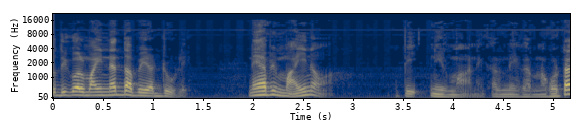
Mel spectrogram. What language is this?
Hindi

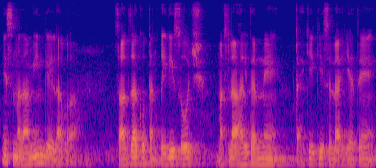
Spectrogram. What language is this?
Urdu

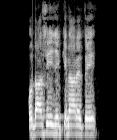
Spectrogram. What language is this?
Sindhi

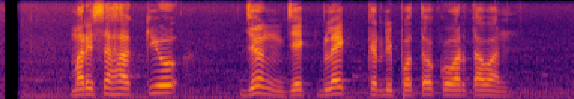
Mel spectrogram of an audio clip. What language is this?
Sundanese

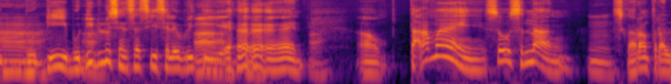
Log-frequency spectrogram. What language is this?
Malay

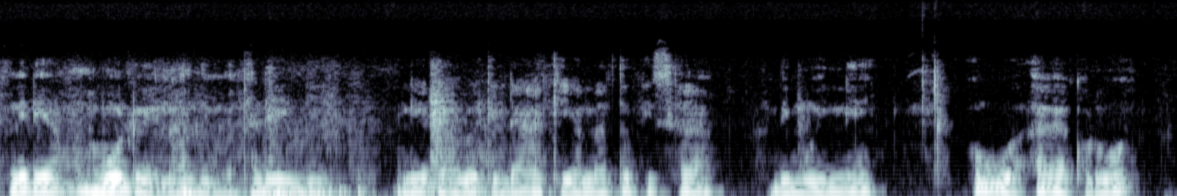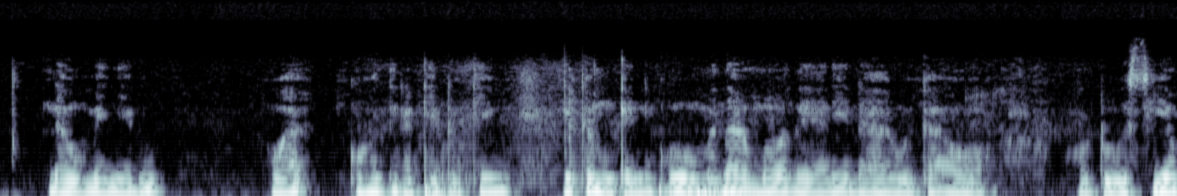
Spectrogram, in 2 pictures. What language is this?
Kikuyu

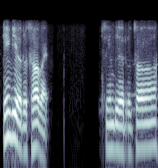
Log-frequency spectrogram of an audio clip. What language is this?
Nepali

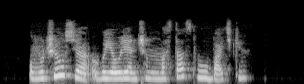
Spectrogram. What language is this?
Belarusian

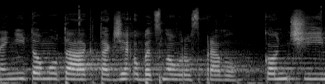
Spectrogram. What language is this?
Czech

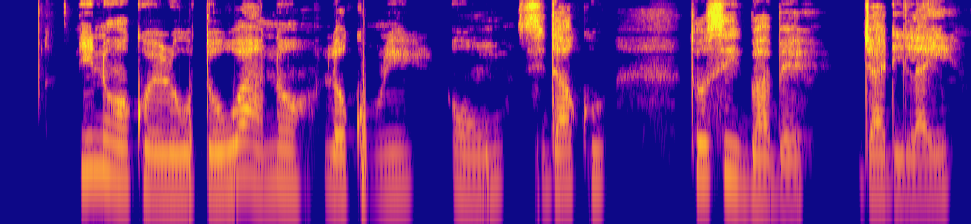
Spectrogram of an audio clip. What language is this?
Yoruba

